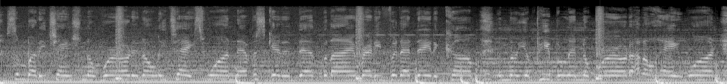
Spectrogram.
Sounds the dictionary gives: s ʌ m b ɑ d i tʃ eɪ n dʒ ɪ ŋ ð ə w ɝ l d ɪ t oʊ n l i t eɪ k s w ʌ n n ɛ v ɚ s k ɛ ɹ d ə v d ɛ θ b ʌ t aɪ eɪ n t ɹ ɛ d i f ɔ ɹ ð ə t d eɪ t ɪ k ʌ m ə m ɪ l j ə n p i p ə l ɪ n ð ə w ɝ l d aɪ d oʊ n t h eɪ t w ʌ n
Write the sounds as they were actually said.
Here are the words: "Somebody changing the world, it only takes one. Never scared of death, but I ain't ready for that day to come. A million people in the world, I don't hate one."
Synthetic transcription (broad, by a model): s ʌ m b ɑ d i tʃ eɪ n dʒ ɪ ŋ ð ə w ɝ l d ɪ t oʊ n l i t eɪ k s w ʌ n n ɛ v ɚ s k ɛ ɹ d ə d ɛ θ b ʌ t aɪ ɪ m ɹ ɛ d i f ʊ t ð ə t d eɪ t ɪ k ʌ m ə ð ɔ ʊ j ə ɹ p i p l ɪ n ð ə w ɝ l d aɪ d oʊ n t h eɪ t w ʌ n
